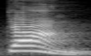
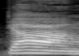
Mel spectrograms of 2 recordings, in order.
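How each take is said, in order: First: The word is said on a falling tone. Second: The word is said on a low tone. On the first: "ใส่ไม่โทจ้าง" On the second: "ใส่ไม่เอกจ้าง"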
